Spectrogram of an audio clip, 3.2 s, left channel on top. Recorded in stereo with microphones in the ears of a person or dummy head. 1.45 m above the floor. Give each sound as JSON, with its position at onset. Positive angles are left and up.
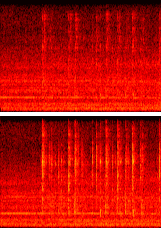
{"t": 0.7, "sound": "typing on a keyboard", "side_deg": -40, "distance_m": 1.6}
